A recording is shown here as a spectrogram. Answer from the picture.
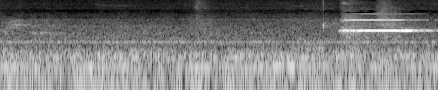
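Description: A steady low hum, then near the end one short, high-pitched electronic beep held on a single steady note.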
